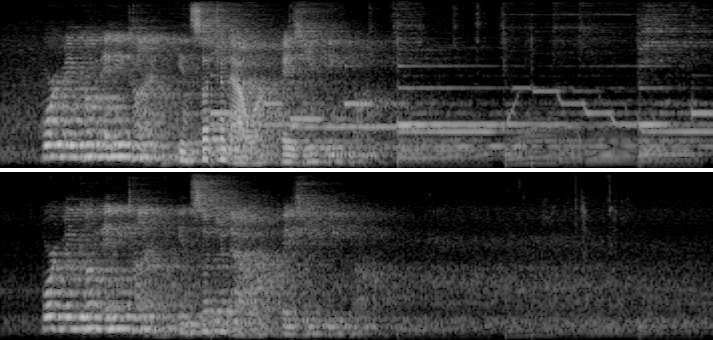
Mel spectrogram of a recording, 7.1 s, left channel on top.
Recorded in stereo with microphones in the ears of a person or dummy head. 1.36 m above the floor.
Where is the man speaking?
5° left (ahead or behind), 1.4 m; by 3.7 s 45° left (ahead or behind), 0.9 m.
